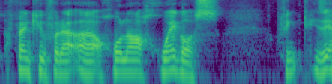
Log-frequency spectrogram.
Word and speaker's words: Juegos: Thank you for that, Hola Juegos. I think, is it Juegos or is it Juegos? Because I got told the Spanish, the J is pronounced like a H.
